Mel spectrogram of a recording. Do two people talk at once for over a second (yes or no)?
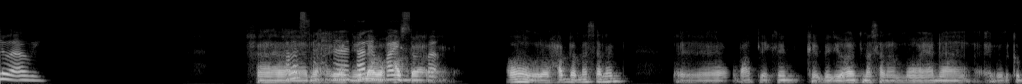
yes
